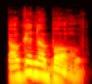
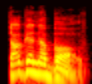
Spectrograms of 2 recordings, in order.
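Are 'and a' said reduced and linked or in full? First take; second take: reduced; reduced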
